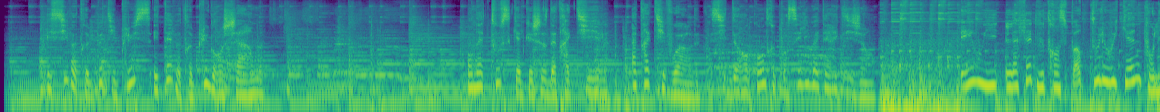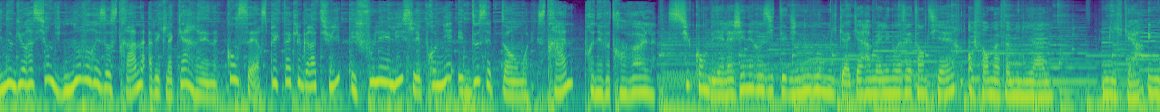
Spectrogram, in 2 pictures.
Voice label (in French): medley PUB Radio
